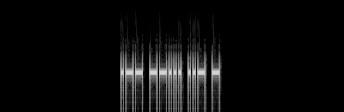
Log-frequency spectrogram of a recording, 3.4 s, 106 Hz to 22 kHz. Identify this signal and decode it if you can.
Morse code, heard as a keyed tone, about 50 wpm, 700 Hz. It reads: W7UT
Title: Easy Call Signs Repeated 2x - 50wpm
